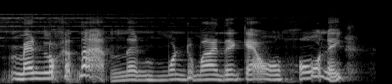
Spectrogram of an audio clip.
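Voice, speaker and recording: Over faint background music, a woman talks at a fairly slow pace, her fairly high pitch showing ordinary variation. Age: 70s. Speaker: reaction video host. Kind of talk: casual reaction talk. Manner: blunt, outspoken. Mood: blunt, disapproving opinion. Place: home room. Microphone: lapel.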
